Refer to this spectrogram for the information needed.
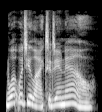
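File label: what Would You Like To Do Now, female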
